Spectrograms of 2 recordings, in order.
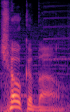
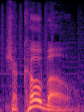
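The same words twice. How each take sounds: First: The stress is not on the second syllable. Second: The stress is on the second syllable. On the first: "not Chocobo" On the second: "you did put the accent on the second syllable"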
